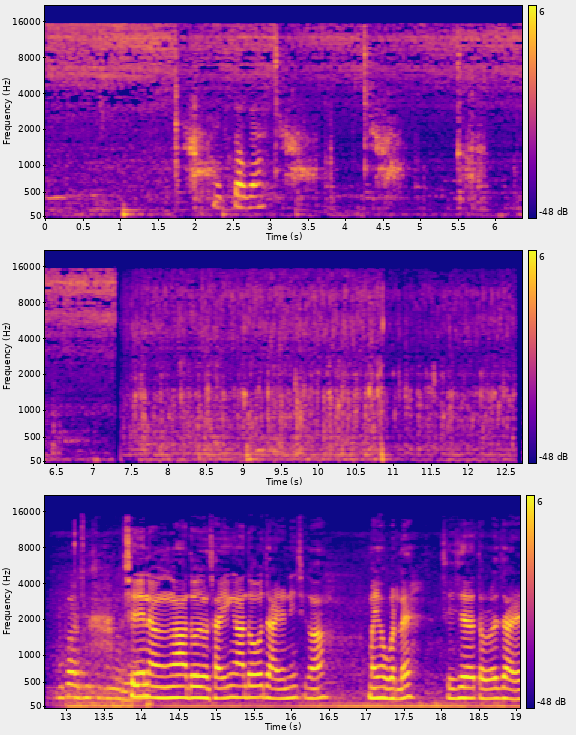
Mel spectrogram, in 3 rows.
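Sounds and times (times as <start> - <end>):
metal ladle scraping a pot: 1.8 - 4.9, 5.5 - 6.0
curry boiling in a pot: 6.5 - 12.6.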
